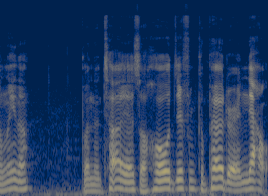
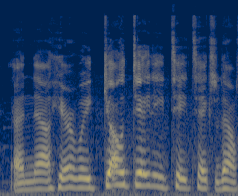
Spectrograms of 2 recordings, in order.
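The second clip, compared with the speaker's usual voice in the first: excited move call; 3 semitones higher, 4 dB louder than usual. Real, not acted. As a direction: stretch out the build-up with rising excitement. Commentator calls the finishing takedown.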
